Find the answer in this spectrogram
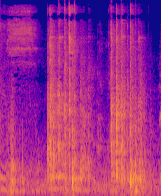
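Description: Mahjong tiles clacking against each other and on the table, a few sharp clicks about halfway through and another cluster near the end.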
